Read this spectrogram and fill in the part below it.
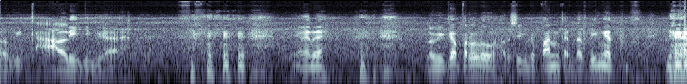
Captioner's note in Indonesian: tertawa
